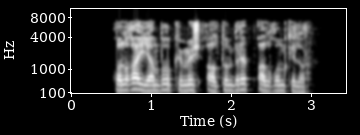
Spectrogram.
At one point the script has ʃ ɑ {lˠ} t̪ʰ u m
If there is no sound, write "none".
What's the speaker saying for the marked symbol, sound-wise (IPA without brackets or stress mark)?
lˠ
